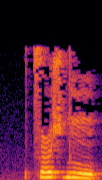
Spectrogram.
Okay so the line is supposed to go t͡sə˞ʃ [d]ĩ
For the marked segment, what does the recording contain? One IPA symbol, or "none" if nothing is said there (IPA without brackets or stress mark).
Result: d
